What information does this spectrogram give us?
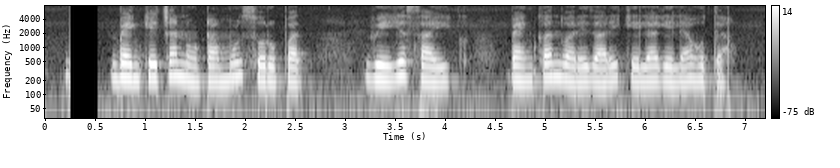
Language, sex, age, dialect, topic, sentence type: Marathi, female, 31-35, Northern Konkan, banking, statement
